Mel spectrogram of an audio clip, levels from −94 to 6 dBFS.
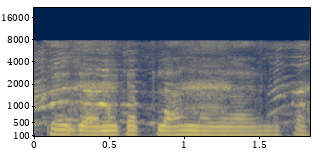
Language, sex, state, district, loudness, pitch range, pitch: Hindi, male, Bihar, Gaya, -14 LUFS, 125-135 Hz, 130 Hz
